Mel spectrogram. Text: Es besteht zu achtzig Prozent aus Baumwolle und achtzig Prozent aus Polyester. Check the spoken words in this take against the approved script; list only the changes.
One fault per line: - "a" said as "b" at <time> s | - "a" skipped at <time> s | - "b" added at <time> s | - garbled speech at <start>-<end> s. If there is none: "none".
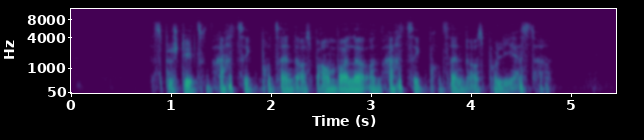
none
